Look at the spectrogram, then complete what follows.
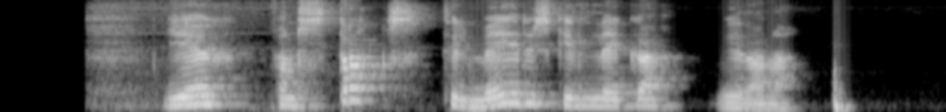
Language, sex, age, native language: Icelandic, female, 50-59, Icelandic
